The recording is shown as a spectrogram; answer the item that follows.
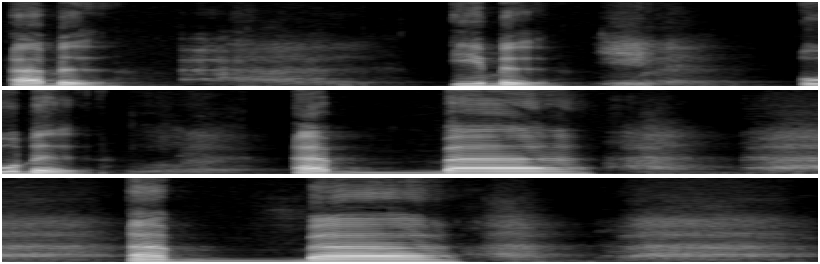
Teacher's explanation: والباء بانطباق الشفتين على بعضهما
